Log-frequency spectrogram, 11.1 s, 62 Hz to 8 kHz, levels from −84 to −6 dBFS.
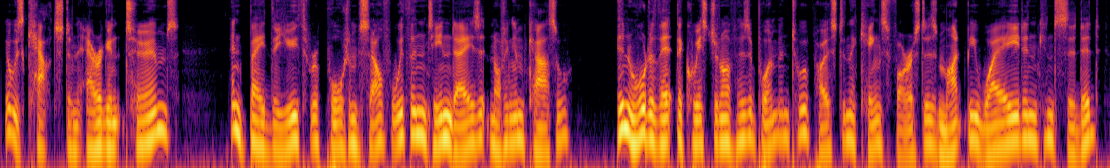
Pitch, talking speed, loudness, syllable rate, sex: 125 Hz, 205 wpm, -20 LUFS, 5.7 syllables/s, male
